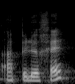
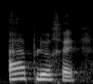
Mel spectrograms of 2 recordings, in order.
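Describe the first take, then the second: First: The E after the first syllable is sounded. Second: The E after the first syllable is silent. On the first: "il y a des gens qui prononcent appellerait" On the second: "le E, je ne"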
